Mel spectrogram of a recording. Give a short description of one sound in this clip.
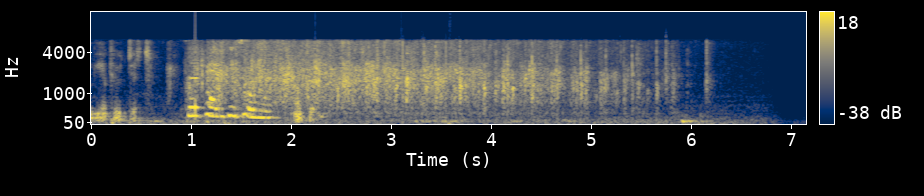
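Applause fills a room.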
